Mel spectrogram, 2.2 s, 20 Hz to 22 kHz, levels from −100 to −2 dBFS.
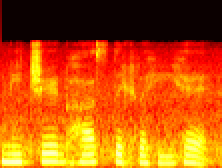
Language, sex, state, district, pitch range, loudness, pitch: Hindi, female, Arunachal Pradesh, Lower Dibang Valley, 165-185 Hz, -14 LUFS, 180 Hz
